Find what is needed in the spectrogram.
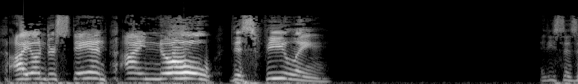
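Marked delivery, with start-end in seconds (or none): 0.0-3.3 loud, slow, impassioned reassurance; fervent comforting cry; Jesus comforting. Acted. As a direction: embrace them with the words. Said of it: "He embraces you and says".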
